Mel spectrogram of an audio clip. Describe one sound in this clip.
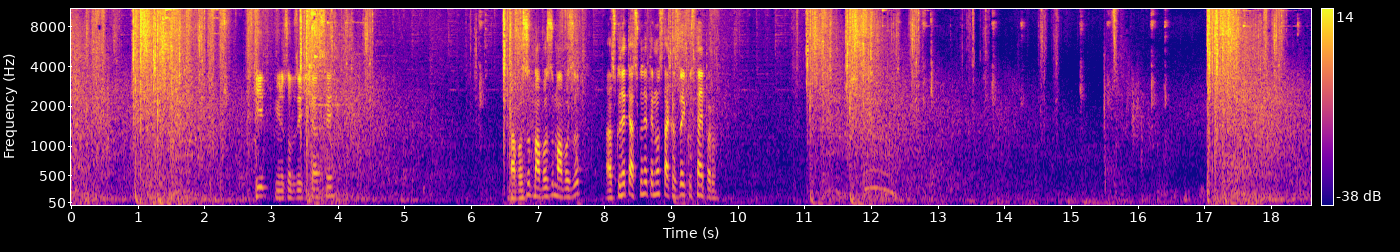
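A sniper rifle fires loud single shots with a sharp crack.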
